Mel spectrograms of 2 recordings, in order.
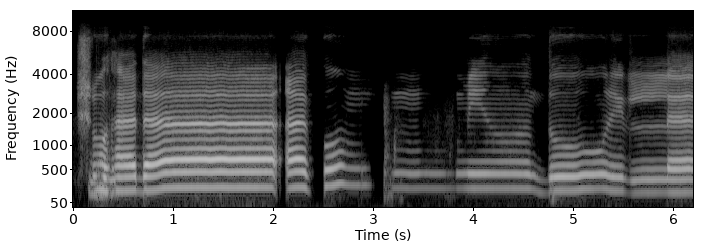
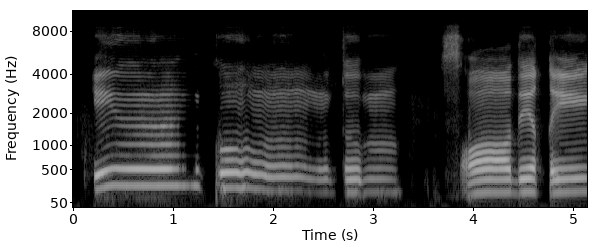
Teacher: মিম সাকিনের পর মিম আছে গুণ হবে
